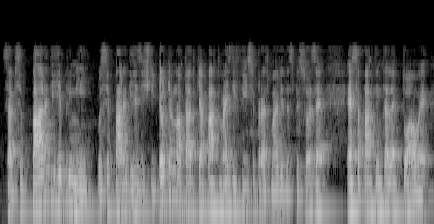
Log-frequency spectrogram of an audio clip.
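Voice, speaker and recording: A man's voice: mid-range voice, normal speed, bright, forceful tone. A man teaching a meditation method straight to the viewer, conversational and full of tag questions. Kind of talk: direct-to-viewer teaching talk. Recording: roomy, dull lo-fi sound.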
